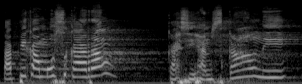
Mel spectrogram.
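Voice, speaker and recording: Gentle kind butterfly voiced by a woman, high exclaiming storybook voice, echoing hall. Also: lively intonation, normal speed, full character voice.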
